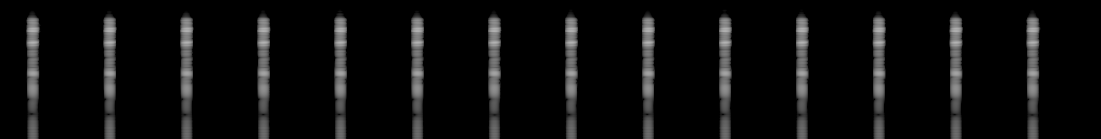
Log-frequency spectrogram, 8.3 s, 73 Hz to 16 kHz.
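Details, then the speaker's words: Crisp, evenly spaced clicks at about 104 per minute from a LIFEPAK CR2 defibrillator (AED) metronome in adult mode, pacing chest compressions after a delivered shock, with Swedish voice prompts to push hard at least 5 cm and give two rescue breaths. "ge bröstkompressioner följ takten ena handloven ska vara mitt på bröstet den andra placeras ovanpå tryck ner hårt minst 5 cm"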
